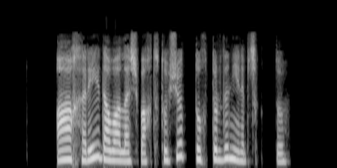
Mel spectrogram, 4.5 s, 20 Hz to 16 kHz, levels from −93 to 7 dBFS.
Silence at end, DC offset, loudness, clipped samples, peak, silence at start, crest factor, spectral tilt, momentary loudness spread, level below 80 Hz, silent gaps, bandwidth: 0.7 s; under 0.1%; -16 LUFS; under 0.1%; 0 dBFS; 0.75 s; 18 dB; -5.5 dB/octave; 14 LU; -64 dBFS; 2.48-2.60 s, 2.77-2.82 s, 3.50-3.67 s; 7.8 kHz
